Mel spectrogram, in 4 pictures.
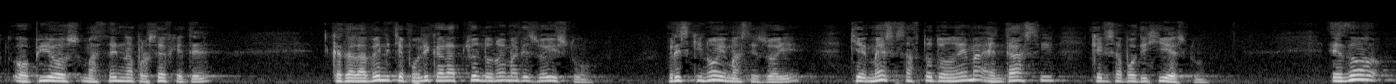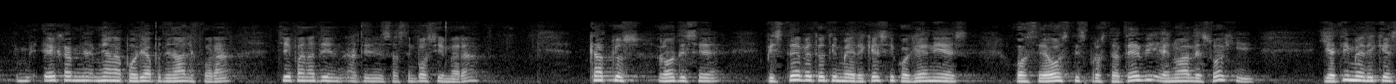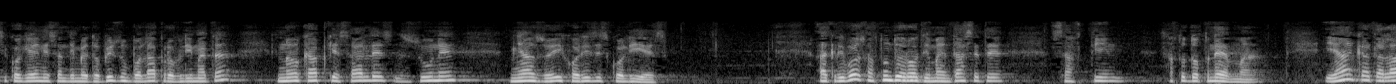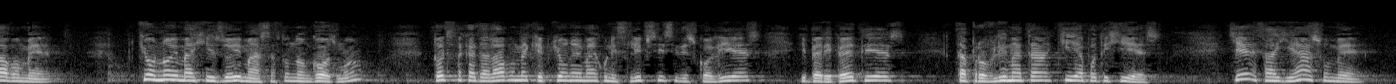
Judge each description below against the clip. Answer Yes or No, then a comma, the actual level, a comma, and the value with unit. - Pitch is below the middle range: No, medium, 165 Hz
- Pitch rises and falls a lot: No, average, 3.9 semitones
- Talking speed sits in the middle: Yes, average, 130 wpm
